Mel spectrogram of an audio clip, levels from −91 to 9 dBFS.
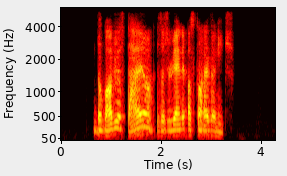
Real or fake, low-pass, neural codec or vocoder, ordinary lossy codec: fake; 5.4 kHz; codec, 44.1 kHz, 2.6 kbps, DAC; none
